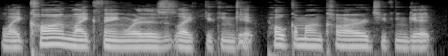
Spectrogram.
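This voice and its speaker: A man co-hosting a podcast chats casually, telling rambling, informal anecdotes and swearing at times. His mid-range voice is steady and darkish in tone, delivered at a measured pace, and the recording is clean with no echo.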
